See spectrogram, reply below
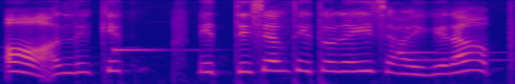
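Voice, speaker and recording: A woman's voice: measured pace, faint music behind. Woman doing a sulky, tearful young wife. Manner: sulky, pleading and high. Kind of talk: amateur fan-story dub.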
